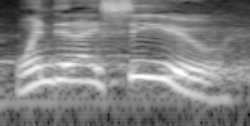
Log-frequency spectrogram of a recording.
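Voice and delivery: high, startled question; man amazed at being told he saw Jesus; astonished question. Acted. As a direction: rise up in disbelief. Artaban astonished at Jesus' words.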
